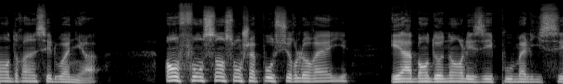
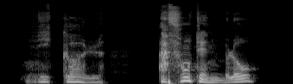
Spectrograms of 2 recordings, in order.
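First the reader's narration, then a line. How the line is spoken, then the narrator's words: Murmured. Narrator (French): murmurait Thérèse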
